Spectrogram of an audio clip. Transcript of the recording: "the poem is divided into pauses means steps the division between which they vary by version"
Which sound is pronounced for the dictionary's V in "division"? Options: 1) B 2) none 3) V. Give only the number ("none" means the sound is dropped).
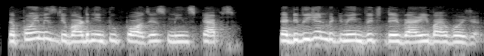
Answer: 3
